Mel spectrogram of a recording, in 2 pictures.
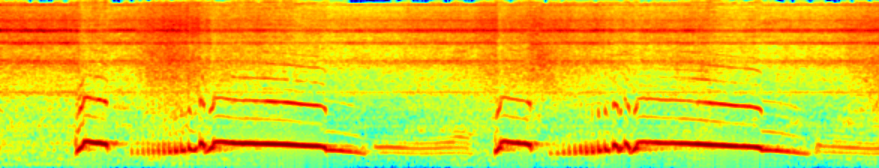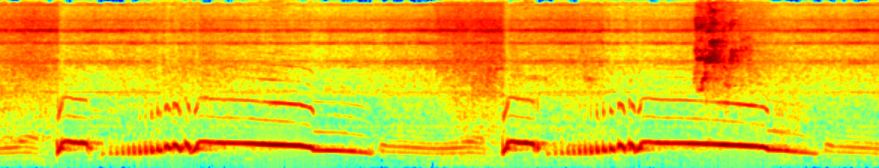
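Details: Barbary dove of the puter pelung type calling to draw other doves into cooing: four repeated phrases, each a clipped upslurred note, rolling pulsed trill, long falling hoot and low doubled tail; a brief hiss near the end.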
